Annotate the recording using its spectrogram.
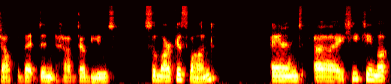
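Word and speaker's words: Marcus Wandt: Uh W's in Swedish are pronounced like V's because for the longest times the Swedish alphabet didn't have W's. So Marcus Vond and uh he came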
